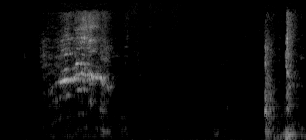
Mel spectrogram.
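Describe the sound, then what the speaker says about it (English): A pet cat meows indoors in a home room. A drawn-out, wavering meow comes first, then a shorter, sharper cry after a pause, both faint and heard close by, with no talking. "I'm going to get the kitty out of my room real quick."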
